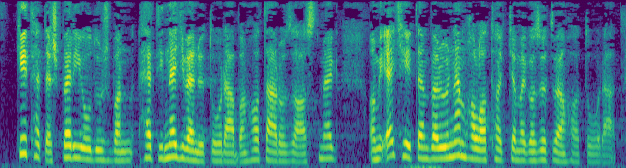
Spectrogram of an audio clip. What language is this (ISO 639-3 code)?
hun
